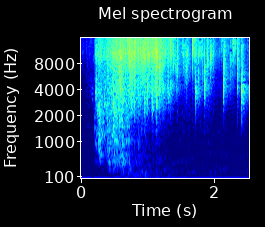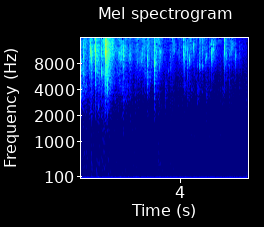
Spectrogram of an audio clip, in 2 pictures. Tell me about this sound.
Lifting Out of Water
Simulation of pulling a head out of water.
out, water, head, splash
